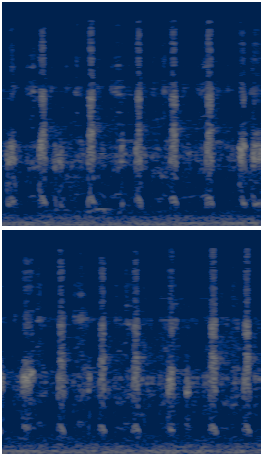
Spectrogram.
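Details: Chukar partridge kept as a hunting decoy, calling before a female: steady, rhythmic clucks about three per second, each short and throaty, carrying evenly over a quiet background.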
